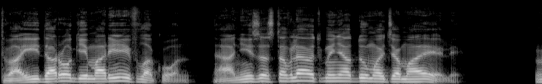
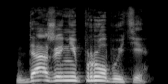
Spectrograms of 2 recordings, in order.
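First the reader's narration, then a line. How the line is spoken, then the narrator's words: Barking snap. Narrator (Russian): рявкнул Флакон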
